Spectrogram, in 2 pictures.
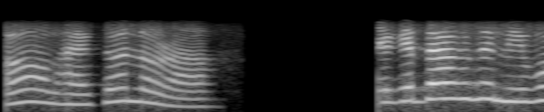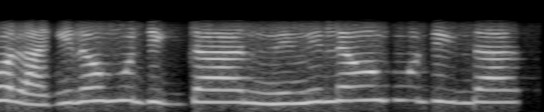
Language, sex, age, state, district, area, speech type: Assamese, female, 18-30, Assam, Morigaon, rural, conversation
